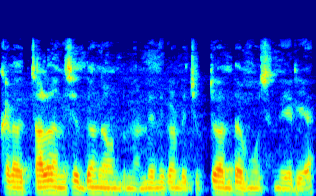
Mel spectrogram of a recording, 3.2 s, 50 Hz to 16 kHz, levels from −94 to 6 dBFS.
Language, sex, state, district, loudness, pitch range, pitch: Telugu, male, Andhra Pradesh, Anantapur, -23 LUFS, 100-110 Hz, 105 Hz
